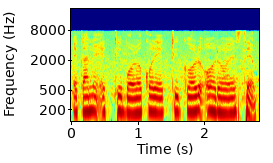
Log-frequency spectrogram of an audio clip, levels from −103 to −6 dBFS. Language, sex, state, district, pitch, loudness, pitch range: Bengali, female, Assam, Hailakandi, 180 Hz, -13 LUFS, 175-185 Hz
